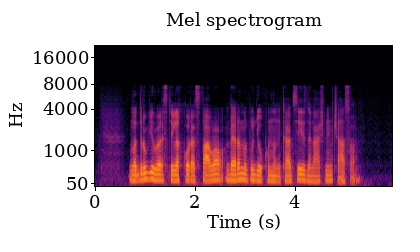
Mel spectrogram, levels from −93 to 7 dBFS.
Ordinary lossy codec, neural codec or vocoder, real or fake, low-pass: none; codec, 16 kHz, 1 kbps, FunCodec, trained on Chinese and English, 50 frames a second; fake; none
